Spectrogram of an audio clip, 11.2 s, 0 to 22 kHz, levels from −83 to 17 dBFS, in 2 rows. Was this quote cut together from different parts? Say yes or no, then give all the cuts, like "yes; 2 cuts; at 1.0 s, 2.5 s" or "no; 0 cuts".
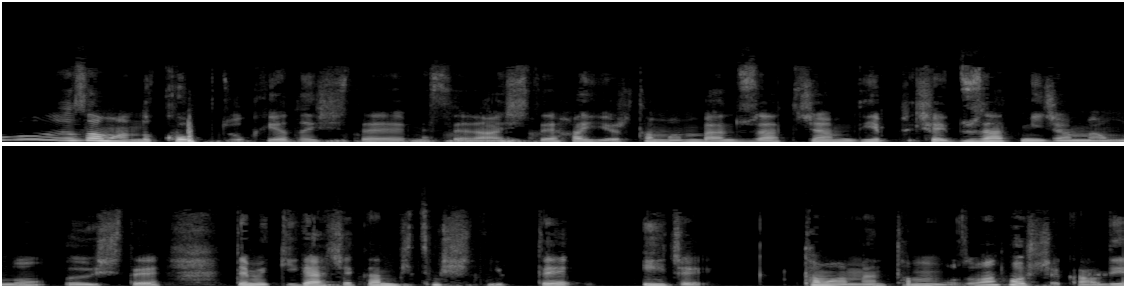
no; 0 cuts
